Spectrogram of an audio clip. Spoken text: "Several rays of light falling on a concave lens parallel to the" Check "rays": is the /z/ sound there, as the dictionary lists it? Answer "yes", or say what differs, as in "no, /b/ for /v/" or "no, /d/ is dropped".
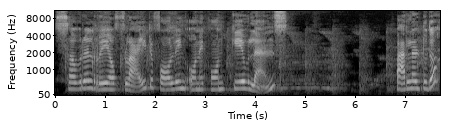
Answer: no, /z/ is dropped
